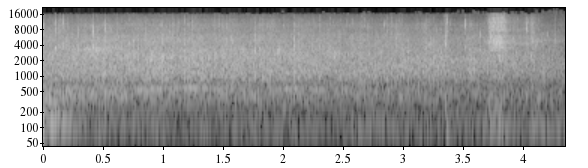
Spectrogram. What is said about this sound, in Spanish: Dele un aplauso a Cristo por eso, a su nombre, gloria.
